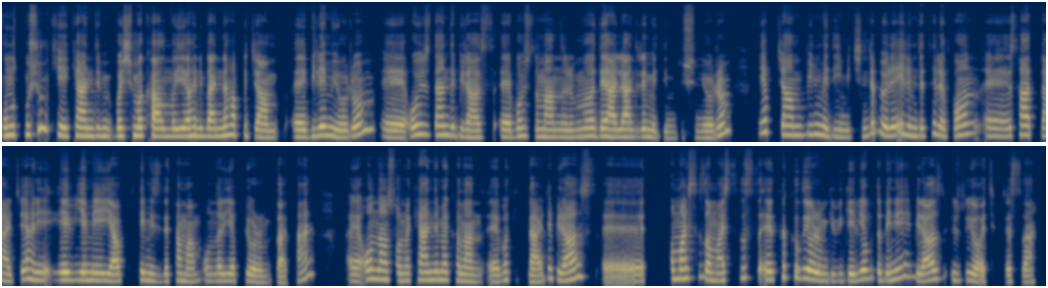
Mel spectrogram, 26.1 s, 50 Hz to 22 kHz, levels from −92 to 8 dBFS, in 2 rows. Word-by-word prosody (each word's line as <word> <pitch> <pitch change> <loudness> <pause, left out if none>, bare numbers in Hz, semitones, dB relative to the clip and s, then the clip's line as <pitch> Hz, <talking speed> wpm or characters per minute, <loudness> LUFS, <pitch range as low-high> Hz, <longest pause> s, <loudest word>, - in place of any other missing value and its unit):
unutmuşum 265 - +3
ki 250 - +1
kendim 230 -2 +2
başıma 235 +1 +4
kalmayı 220 0 +4
hani, 225 -1 +3
"Ben 225 0 +3
ne - - +6
yapacağım?" 215 -8 0 0.2
eee, 200 0 +2
bilemiyorum, 235 - +3 0.2
eee, 190 -3 +1
o 245 +3 +4
yüzden 265 -2 0
de 245 -2 0
biraz, 195 -3 -2
eee, 200 0 +2
boş 225 +1 0
zamanlarımı 210 +1 -2
değerlendiremediğimi 205 -4 +1
düşünüyorum. 180 - -3 0.4
Ne 315 - -2
yapacağımı 260 -7 -1
bilmediğim 235 -8 -2
için 220 +3 -10
de 300 +4 -1
böyle 240 -5 +4
elimde 245 -4 0
telefon, 245 +2 -2
eee, 225 -1 -3
saatlerce 245 -5 +1
hani, 240 -4 +1
ev 225 0 +4
yemeği 220 -1 +2
yap, 195 -1 +2 0.2
temizle 200 -4 -2
tamam 195 -2 -4
onları 200 0 -4
yapıyorum 195 -4 -2
zaten, 390 - -3 0.4
eee, 190 -1 -1
ondan 250 0 +2
sonra 210 -3 -4
kendime 230 +1 +1
kalan, 195 -5 -3
eee, 185 0 -3
vakitlerde 220 +1 -3
biraz, 255 +10 0
eee, - - -2 0.3
amaçsız 270 +3 +1
amaçsız, 225 +6 -2
eee, 235 0 +4
takılıyorum 260 -8 +3
gibi 200 0 -11
geliyor. 210 +6 +3
Bu 270 - -16
da 225 - +1
beni 270 +10 -2
biraz 230 +6 +2
üzüyor 215 -3 -2
açıkçası. 175 0 -6
225 Hz, 140 wpm, -20 LUFS, 200-250 Hz, 0.4 s, ne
